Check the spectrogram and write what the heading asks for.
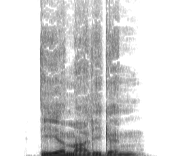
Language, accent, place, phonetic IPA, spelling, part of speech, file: German, Germany, Berlin, [ˈeːəˌmaːlɪɡn̩], ehemaligen, adjective, De-ehemaligen.ogg
- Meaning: inflection of ehemalig: 1. strong genitive masculine/neuter singular 2. weak/mixed genitive/dative all-gender singular 3. strong/weak/mixed accusative masculine singular 4. strong dative plural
